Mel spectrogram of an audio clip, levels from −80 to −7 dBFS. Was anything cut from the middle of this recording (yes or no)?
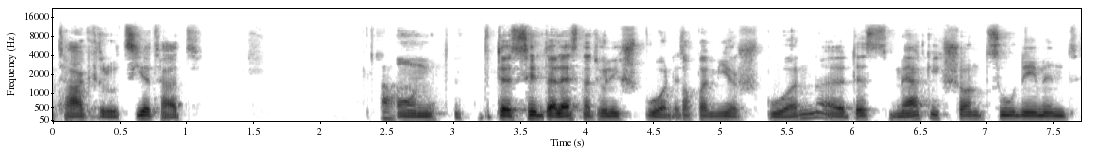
yes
